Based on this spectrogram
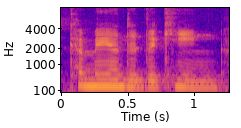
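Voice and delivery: usual speaking voice

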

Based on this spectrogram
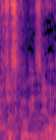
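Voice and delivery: sigh, then a very soft plea; crestfallen. Retold or imitated. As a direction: imitate a deflated man quietly asking for mercy. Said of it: "His face dropped".

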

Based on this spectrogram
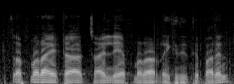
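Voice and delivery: ordinary talk

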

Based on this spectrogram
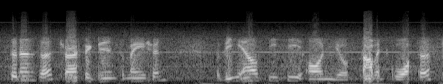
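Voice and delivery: marine radio. Real, not acted. Traffic information over radio.

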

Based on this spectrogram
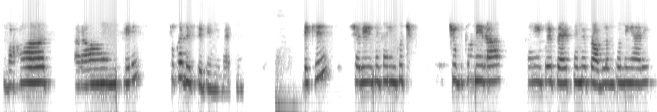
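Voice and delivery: unhurried meditation guide, long pauses between phrases; calm instructions with room to breathe; guided meditation. Real, not acted. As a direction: lead them gently into relaxation, phrase by phrase.

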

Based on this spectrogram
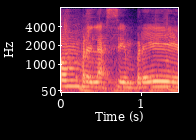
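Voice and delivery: ordinary talk, nothing marked

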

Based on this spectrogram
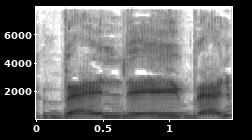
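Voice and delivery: put-on loud, high wilful boy; defiant shouting. Boy overruling his conscience, defiant shout. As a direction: shout back, set on doing it. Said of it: "I went".

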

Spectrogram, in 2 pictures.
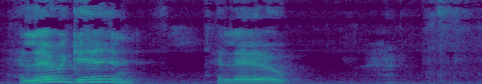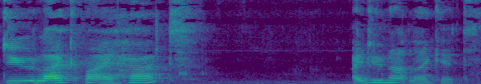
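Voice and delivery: character voices. Acted. Two dogs meeting, hat dialogue.

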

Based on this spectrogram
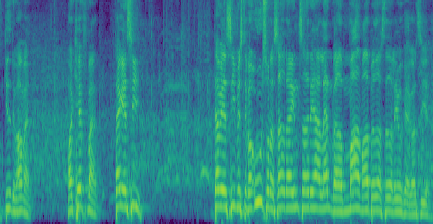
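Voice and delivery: loud, excited rant to the crowd; excited shout. Real, not acted. Comic telling a crowd, shouting with excitement. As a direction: wish it out loud, fired up.

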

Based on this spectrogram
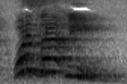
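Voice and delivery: loud, high outburst; frustrated kids. Acted. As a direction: blurt it like a baffled student. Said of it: "the kids go".

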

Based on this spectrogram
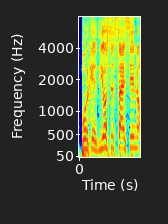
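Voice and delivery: ordinary talk

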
